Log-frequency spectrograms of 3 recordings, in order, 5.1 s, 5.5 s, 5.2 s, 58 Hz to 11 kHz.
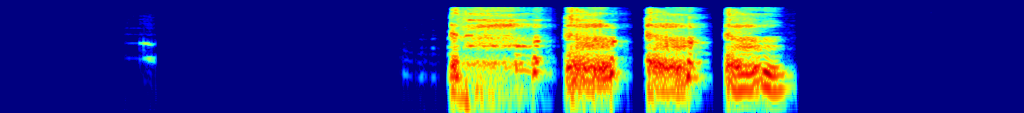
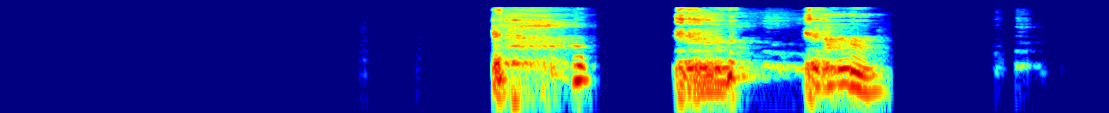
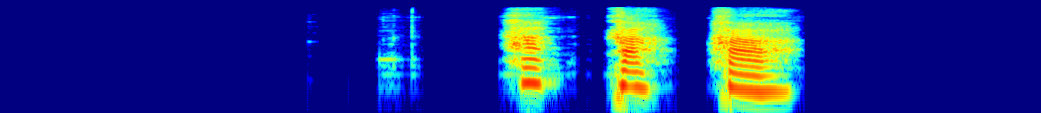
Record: {
  "cough_length": "5.1 s",
  "cough_amplitude": 31005,
  "cough_signal_mean_std_ratio": 0.4,
  "three_cough_length": "5.5 s",
  "three_cough_amplitude": 29435,
  "three_cough_signal_mean_std_ratio": 0.35,
  "exhalation_length": "5.2 s",
  "exhalation_amplitude": 28100,
  "exhalation_signal_mean_std_ratio": 0.26,
  "survey_phase": "alpha (2021-03-01 to 2021-08-12)",
  "age": "18-44",
  "gender": "Female",
  "wearing_mask": "No",
  "symptom_cough_any": true,
  "symptom_fatigue": true,
  "symptom_headache": true,
  "symptom_onset": "3 days",
  "smoker_status": "Ex-smoker",
  "respiratory_condition_asthma": false,
  "respiratory_condition_other": false,
  "recruitment_source": "Test and Trace",
  "submission_delay": "2 days",
  "covid_test_result": "Positive",
  "covid_test_method": "RT-qPCR",
  "covid_ct_value": 29.2,
  "covid_ct_gene": "ORF1ab gene",
  "covid_ct_mean": 29.7,
  "covid_viral_load": "180 copies/ml",
  "covid_viral_load_category": "Minimal viral load (< 10K copies/ml)"
}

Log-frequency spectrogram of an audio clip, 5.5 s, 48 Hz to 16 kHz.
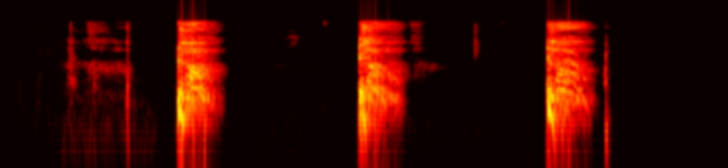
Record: {
  "three_cough_length": "5.5 s",
  "three_cough_amplitude": 31706,
  "three_cough_signal_mean_std_ratio": 0.3,
  "survey_phase": "beta (2021-08-13 to 2022-03-07)",
  "age": "18-44",
  "gender": "Female",
  "wearing_mask": "No",
  "symptom_none": true,
  "smoker_status": "Never smoked",
  "respiratory_condition_asthma": false,
  "respiratory_condition_other": false,
  "recruitment_source": "Test and Trace",
  "submission_delay": "1 day",
  "covid_test_result": "Negative",
  "covid_test_method": "RT-qPCR"
}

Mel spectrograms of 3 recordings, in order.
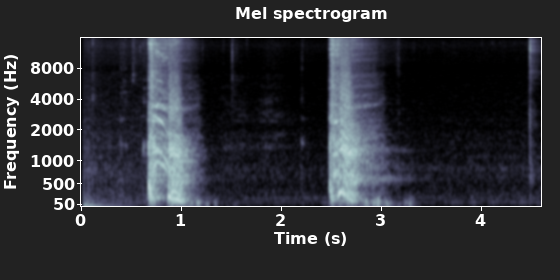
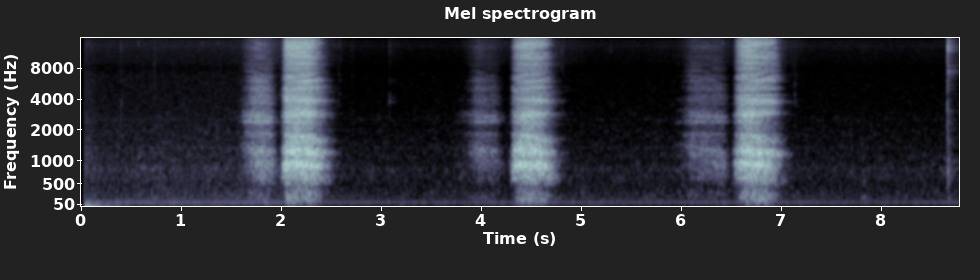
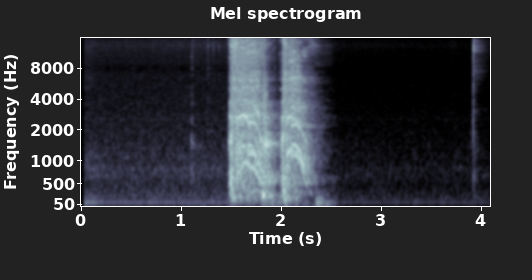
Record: {
  "three_cough_length": "4.6 s",
  "three_cough_amplitude": 32768,
  "three_cough_signal_mean_std_ratio": 0.36,
  "exhalation_length": "8.8 s",
  "exhalation_amplitude": 32768,
  "exhalation_signal_mean_std_ratio": 0.32,
  "cough_length": "4.1 s",
  "cough_amplitude": 32768,
  "cough_signal_mean_std_ratio": 0.39,
  "survey_phase": "beta (2021-08-13 to 2022-03-07)",
  "age": "45-64",
  "gender": "Male",
  "wearing_mask": "No",
  "symptom_none": true,
  "smoker_status": "Never smoked",
  "respiratory_condition_asthma": false,
  "respiratory_condition_other": false,
  "recruitment_source": "REACT",
  "submission_delay": "2 days",
  "covid_test_result": "Negative",
  "covid_test_method": "RT-qPCR",
  "influenza_a_test_result": "Negative",
  "influenza_b_test_result": "Negative"
}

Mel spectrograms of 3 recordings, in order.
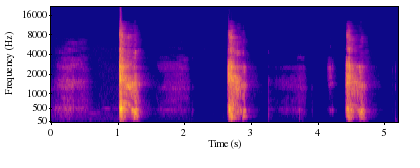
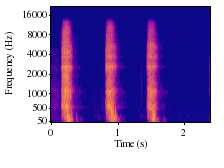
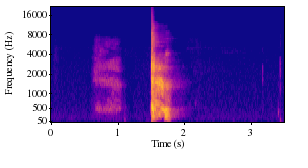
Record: {
  "three_cough_length": "5.2 s",
  "three_cough_amplitude": 32768,
  "three_cough_signal_mean_std_ratio": 0.23,
  "exhalation_length": "2.4 s",
  "exhalation_amplitude": 24322,
  "exhalation_signal_mean_std_ratio": 0.32,
  "cough_length": "3.5 s",
  "cough_amplitude": 32768,
  "cough_signal_mean_std_ratio": 0.21,
  "survey_phase": "alpha (2021-03-01 to 2021-08-12)",
  "age": "18-44",
  "gender": "Male",
  "wearing_mask": "No",
  "symptom_cough_any": true,
  "symptom_diarrhoea": true,
  "symptom_fatigue": true,
  "symptom_headache": true,
  "symptom_change_to_sense_of_smell_or_taste": true,
  "symptom_loss_of_taste": true,
  "symptom_onset": "3 days",
  "smoker_status": "Never smoked",
  "respiratory_condition_asthma": false,
  "respiratory_condition_other": false,
  "recruitment_source": "Test and Trace",
  "submission_delay": "2 days",
  "covid_test_result": "Positive",
  "covid_test_method": "RT-qPCR",
  "covid_ct_value": 26.0,
  "covid_ct_gene": "N gene"
}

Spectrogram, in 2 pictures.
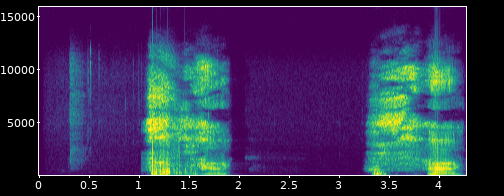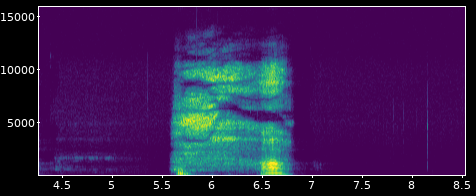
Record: {
  "exhalation_length": "8.5 s",
  "exhalation_amplitude": 32768,
  "exhalation_signal_mean_std_ratio": 0.33,
  "survey_phase": "beta (2021-08-13 to 2022-03-07)",
  "age": "45-64",
  "gender": "Male",
  "wearing_mask": "No",
  "symptom_none": true,
  "smoker_status": "Never smoked",
  "respiratory_condition_asthma": false,
  "respiratory_condition_other": false,
  "recruitment_source": "REACT",
  "submission_delay": "2 days",
  "covid_test_method": "RT-qPCR",
  "influenza_a_test_result": "Unknown/Void",
  "influenza_b_test_result": "Unknown/Void"
}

